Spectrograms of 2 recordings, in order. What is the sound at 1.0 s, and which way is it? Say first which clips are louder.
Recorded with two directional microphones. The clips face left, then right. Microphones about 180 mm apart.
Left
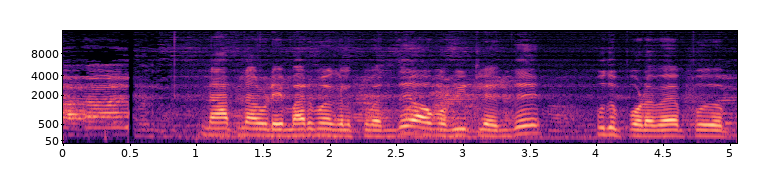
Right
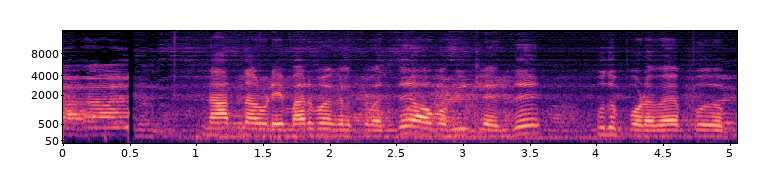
A man's voice: left 3 dB; 15° left (ahead or behind).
